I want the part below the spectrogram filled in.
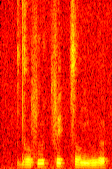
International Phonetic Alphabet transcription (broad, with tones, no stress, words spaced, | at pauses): dɤː˩fɯː˧˥t̚fe˥˨k̚ sɤː˧˩ŋ lu˧˩ə̯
